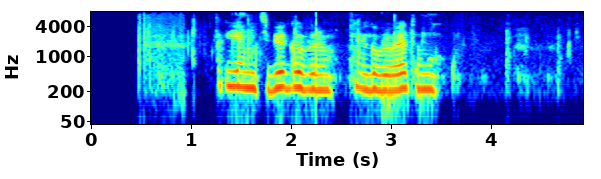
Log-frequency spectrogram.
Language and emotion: Russian, neutral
